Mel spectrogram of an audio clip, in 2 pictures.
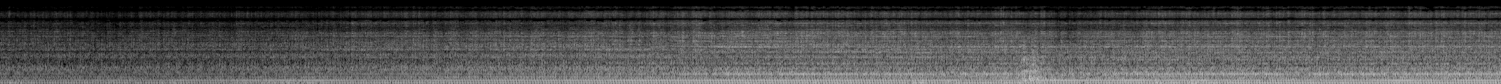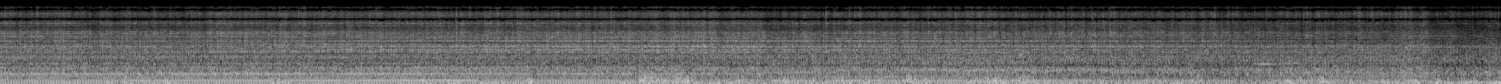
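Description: Case 580E Super E backhoe's engine running, growing louder over the first several seconds and then holding at a steady, higher speed while the front loader is worked. There is some clatter in the second half.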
